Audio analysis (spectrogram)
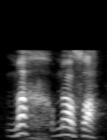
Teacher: الميم مرققة، ثم الخاء مفخمة، ثم الميم مفخم، مخمصة، ثم الميم مرقق، ثم الصاد مفخم.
